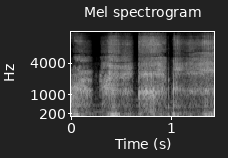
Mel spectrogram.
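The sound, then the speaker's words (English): A harsh, rasping growl of a giant mutated cat rumbles loudly in three snarling bursts separated by brief breaks, with no voices present. “And just runs in, swings wide with the spear, totally thrown off by the fact that there's a giant mutated cat sitting next to a smaller mutated cat.”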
